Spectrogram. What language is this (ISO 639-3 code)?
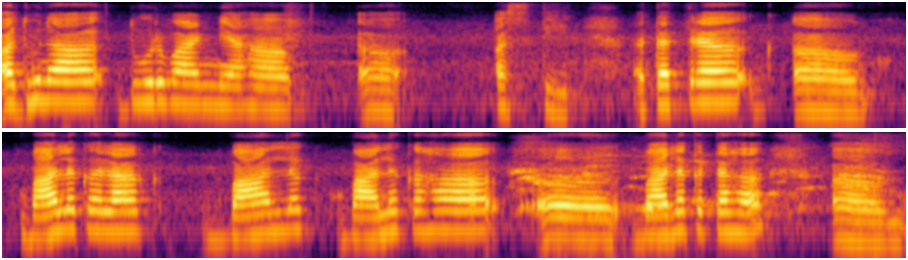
san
